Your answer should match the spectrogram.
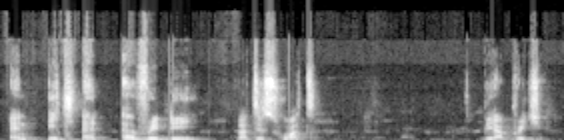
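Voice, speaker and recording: A man's voice: lowish voice, big pitch swings, normal speed. A man from Ghana with a Ghanaian English accent, giving an emphatic motivational talk about farming and often repeating himself and asking "okay?". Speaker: poultry farmer.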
